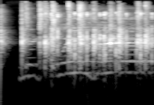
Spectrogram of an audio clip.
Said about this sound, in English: You ready with the applause for yourself?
